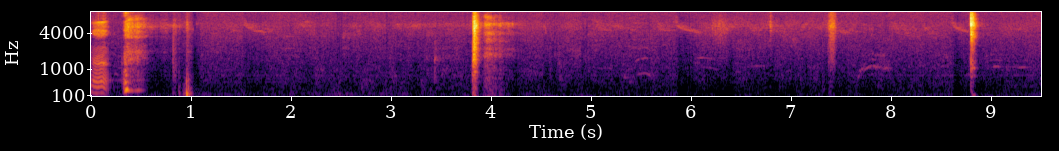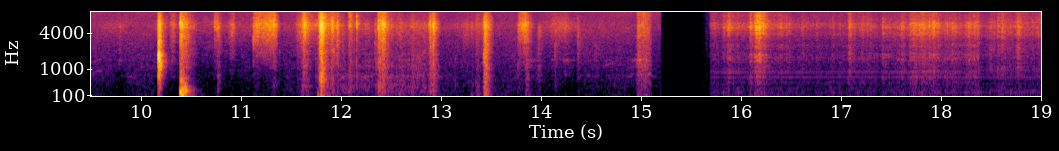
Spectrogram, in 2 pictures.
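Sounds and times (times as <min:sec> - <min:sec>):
heavy thump: 0:10.2 - 0:10.6
rustling: 0:10.2 - 0:14.5.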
